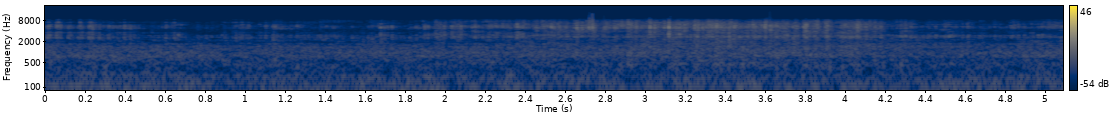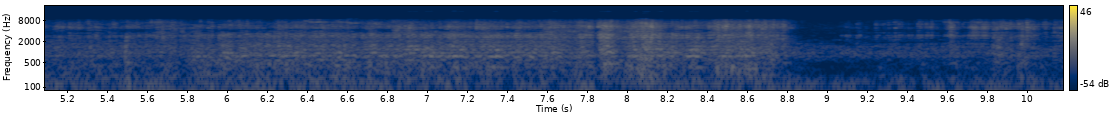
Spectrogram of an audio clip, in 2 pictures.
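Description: Electric motor and gear drivetrain of an Axial SCX10 Pro RC rock crawler whining under load as it climbs a boulder face. It gets louder from about six seconds in and cuts off suddenly about nine seconds in.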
